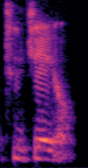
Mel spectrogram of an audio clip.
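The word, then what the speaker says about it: Toujeo: Another question on, is there any benefit in changing from Lantus to 2GO? Or 2JO, that's how you say it.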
